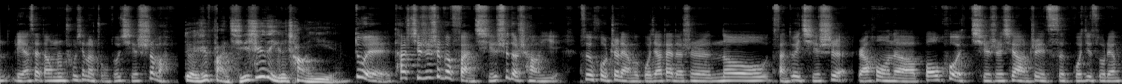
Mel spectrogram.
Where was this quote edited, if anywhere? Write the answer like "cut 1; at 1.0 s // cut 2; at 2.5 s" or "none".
cut 1; at 7.7 s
